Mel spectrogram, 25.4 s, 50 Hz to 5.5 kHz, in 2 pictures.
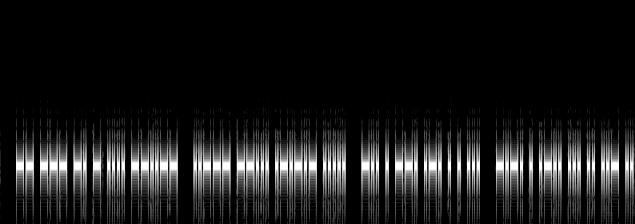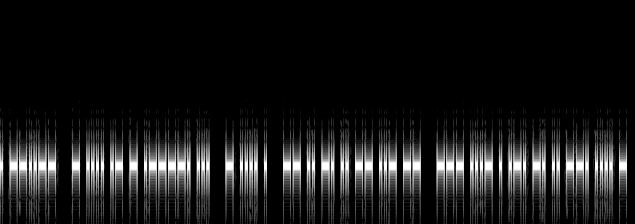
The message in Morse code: MONTH, 27.5 DEGREES CELSIUS, THAT'S THE MINIMUM OVERNIGHT

